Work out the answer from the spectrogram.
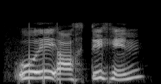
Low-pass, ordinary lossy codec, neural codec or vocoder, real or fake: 7.2 kHz; MP3, 64 kbps; none; real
